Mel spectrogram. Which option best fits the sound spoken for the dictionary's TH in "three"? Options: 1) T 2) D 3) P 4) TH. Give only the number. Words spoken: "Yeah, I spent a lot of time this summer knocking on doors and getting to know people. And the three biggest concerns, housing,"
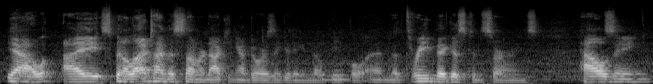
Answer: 4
